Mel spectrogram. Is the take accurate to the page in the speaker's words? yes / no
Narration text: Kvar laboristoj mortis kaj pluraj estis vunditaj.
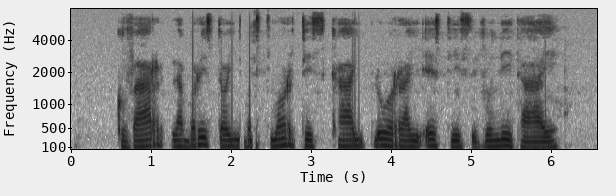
no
